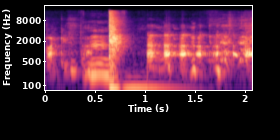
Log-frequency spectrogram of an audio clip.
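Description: A single sharp smack about two-thirds of a second in, among voices.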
